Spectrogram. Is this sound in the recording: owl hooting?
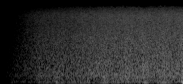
no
